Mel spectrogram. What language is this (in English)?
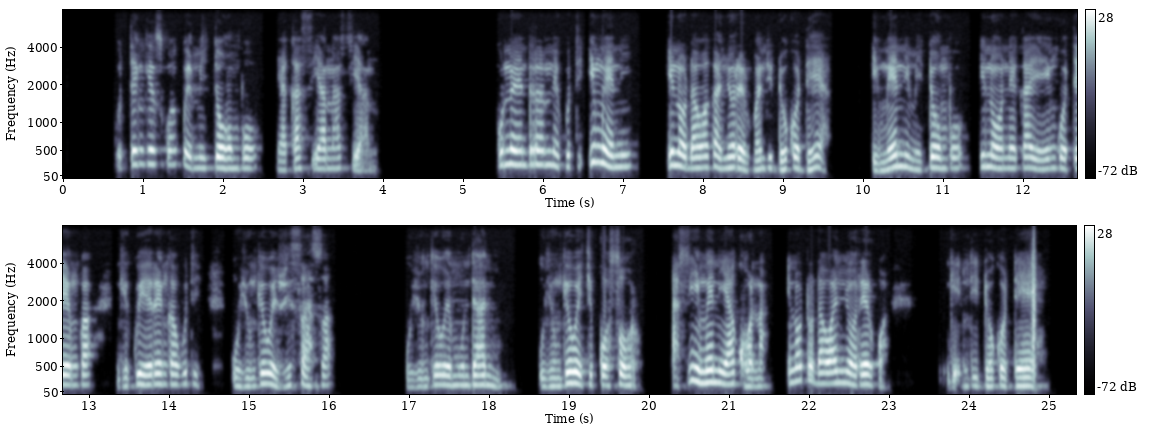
Ndau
